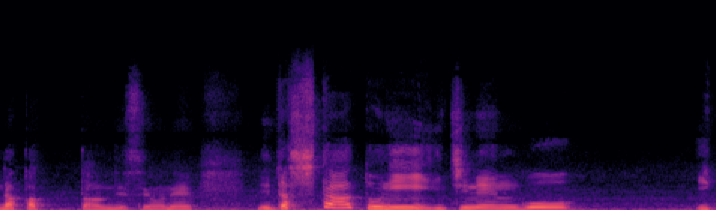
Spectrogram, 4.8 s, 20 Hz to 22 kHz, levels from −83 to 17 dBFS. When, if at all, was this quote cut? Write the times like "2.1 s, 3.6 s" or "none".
none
